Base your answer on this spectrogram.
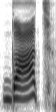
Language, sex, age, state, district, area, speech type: Bengali, female, 45-60, West Bengal, Jhargram, rural, read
